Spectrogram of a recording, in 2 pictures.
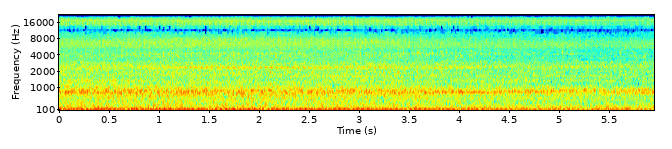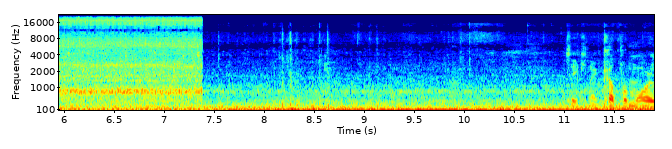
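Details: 1988 Ford Bronco, off the road 24 years, running while cooling system is flushed: steady low idle, even and unhurried, no knocks or squeals; temperature holding just past halfway; normal idle.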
